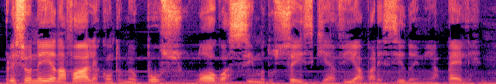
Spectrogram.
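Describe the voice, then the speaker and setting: A man's voice: mid-range voice, quick pace, fairly bright tone. A man with a Brazilian accent reading a scripted horror story as narrator, in a grave and dramatic manner. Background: background music.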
